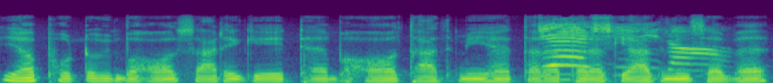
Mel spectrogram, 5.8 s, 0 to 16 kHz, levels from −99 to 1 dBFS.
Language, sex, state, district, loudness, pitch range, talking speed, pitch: Hindi, male, Chandigarh, Chandigarh, -18 LUFS, 105-110 Hz, 165 wpm, 105 Hz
